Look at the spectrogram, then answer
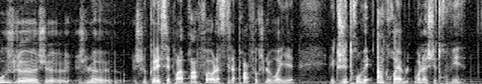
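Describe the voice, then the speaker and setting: Noticeable background noise accompanies a man speaking fairly quickly with a fairly low pitch. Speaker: wrestling podcast host. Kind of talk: solo podcast commentary. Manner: stammering, halting.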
